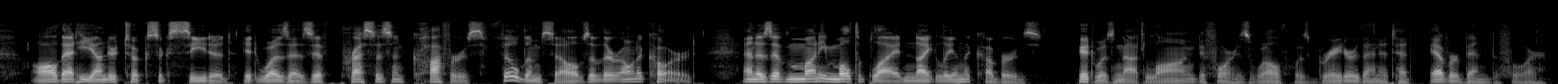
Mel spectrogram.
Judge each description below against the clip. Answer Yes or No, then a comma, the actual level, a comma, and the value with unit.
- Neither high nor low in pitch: No, very low, 95 Hz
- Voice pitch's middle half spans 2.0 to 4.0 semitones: No, average, 5.3 semitones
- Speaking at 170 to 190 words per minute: No, average, 160 wpm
